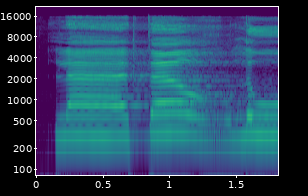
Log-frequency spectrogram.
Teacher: Sebab ada waw sukun didahului baris dhammah, maka huruf lam panjang 2 harokat. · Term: mad tabi'i zahiri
